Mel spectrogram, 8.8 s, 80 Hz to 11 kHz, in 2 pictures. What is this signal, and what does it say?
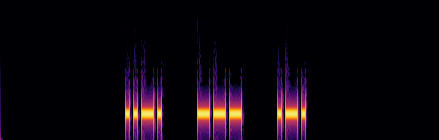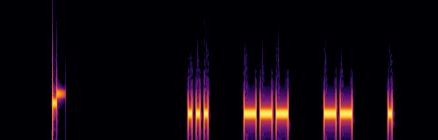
Morse code, heard as a keyed tone, about 29 wpm, spaced as for 17 wpm, 700 Hz. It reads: FOR SOME
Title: 3x Character Spacing - Top 100 Words - 30wpm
